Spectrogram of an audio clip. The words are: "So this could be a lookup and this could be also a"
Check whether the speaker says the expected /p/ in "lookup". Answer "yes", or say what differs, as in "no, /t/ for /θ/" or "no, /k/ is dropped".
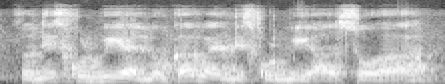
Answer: no, /b/ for /p/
